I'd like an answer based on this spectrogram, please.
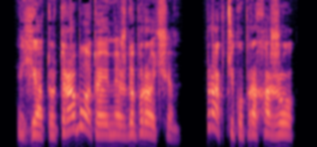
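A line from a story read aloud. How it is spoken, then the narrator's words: Growl. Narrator (Russian): рыкнул Синекрылый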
